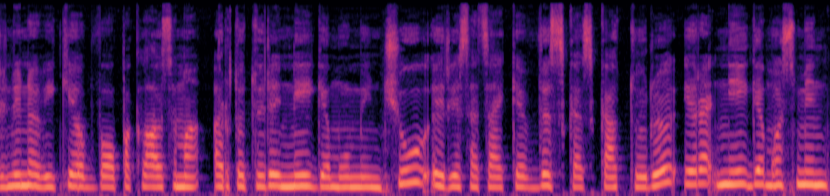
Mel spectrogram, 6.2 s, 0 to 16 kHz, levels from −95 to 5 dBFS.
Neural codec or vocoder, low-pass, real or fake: vocoder, 44.1 kHz, 128 mel bands, Pupu-Vocoder; 14.4 kHz; fake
